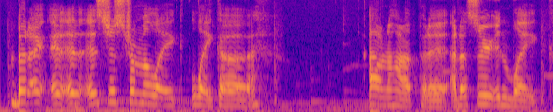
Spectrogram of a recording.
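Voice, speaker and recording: A woman hosting a casual livestream, chatting with viewers in a rambling, halting, slangy way with frequent self-interruptions and swearing. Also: medium pitch, soft background music, poor audio. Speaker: livestream host.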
